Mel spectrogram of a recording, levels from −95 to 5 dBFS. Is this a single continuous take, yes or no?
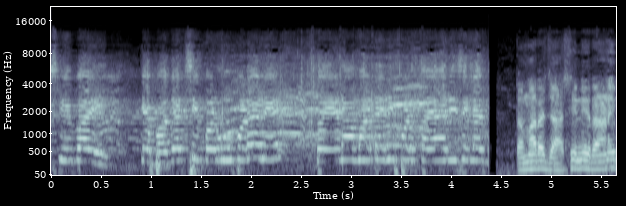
no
